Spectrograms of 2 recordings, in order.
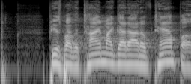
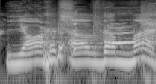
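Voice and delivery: overjoyed; 3 semitones higher, 5 dB louder, much slower than usual. Real, not acted. Proud of winning yard award.

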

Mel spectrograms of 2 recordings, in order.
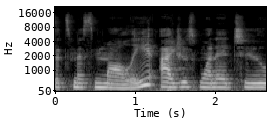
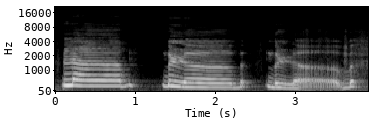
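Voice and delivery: glum fish blubbing; much slower than usual. Acted. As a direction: draw out each blub, sinking down. Gloomy fish's drawn-out blubs.

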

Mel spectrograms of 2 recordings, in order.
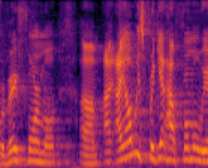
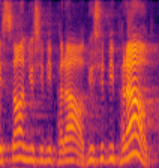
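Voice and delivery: put-on louder, lecturing in a Persian accent; proud dad, Persian accent; 3 semitones higher, 8 dB louder than usual. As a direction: preach pride to your son in a Persian accent. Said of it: "And my dad would say".

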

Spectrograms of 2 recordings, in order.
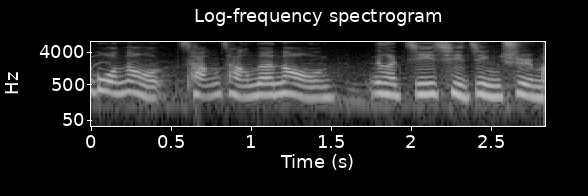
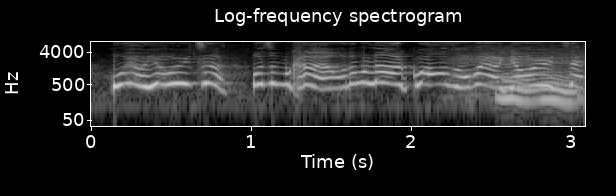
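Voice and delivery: incredulous retort; 12 semitones higher, 3 dB louder, faster than usual. Retold or imitated. Incredulous reply to friend's diagnosis.

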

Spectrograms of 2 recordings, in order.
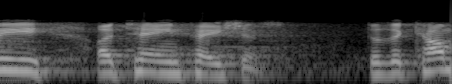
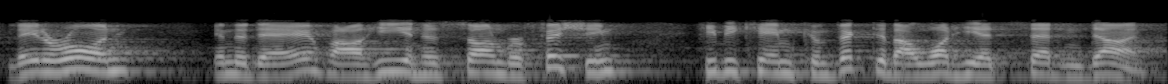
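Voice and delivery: ordinary talk, nothing marked

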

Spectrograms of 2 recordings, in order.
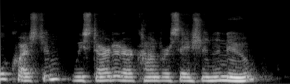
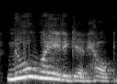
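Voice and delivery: loud, higher, peak of the accusation; angry outburst; 6 semitones higher, 9 dB louder than usual. A narrator's reading. Chopin accusing the visitor's father, loudest angry outburst. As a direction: hammer NO at full volume. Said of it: "His eyes were afire".

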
